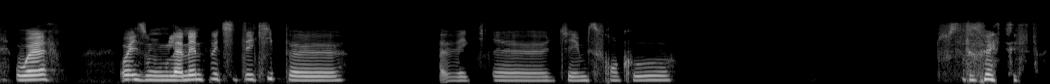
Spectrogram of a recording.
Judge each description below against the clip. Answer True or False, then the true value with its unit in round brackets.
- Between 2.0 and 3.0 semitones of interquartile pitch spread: True (2.4 semitones)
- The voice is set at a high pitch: True (195 Hz)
